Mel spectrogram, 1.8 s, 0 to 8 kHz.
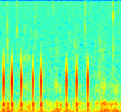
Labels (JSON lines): {"label": "biophony, knock", "recorder": "SoundTrap 300"}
